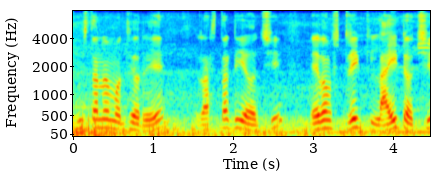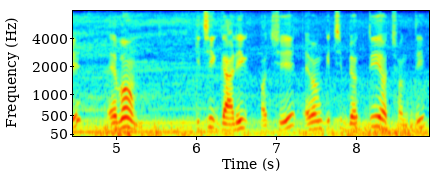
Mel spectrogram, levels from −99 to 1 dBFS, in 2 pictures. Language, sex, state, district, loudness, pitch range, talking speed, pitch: Odia, male, Odisha, Khordha, -18 LUFS, 110-140 Hz, 130 wpm, 110 Hz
